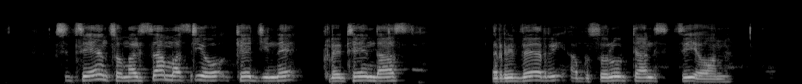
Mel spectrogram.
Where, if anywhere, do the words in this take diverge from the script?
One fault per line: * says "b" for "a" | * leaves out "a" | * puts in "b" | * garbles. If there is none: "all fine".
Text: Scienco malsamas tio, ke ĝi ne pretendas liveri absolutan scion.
all fine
